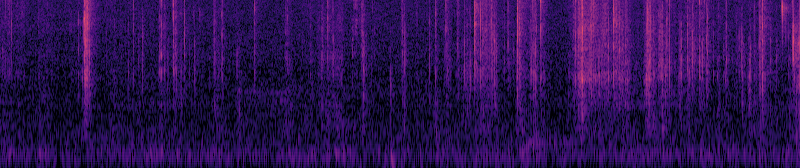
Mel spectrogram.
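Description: Faint rustling and light ticks of glue-coated crepe paper strips being handled and pressed together by fingers, with one sharper click about half a second in.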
